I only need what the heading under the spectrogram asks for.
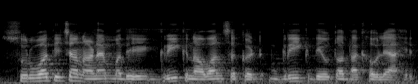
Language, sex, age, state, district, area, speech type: Marathi, male, 30-45, Maharashtra, Palghar, rural, read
